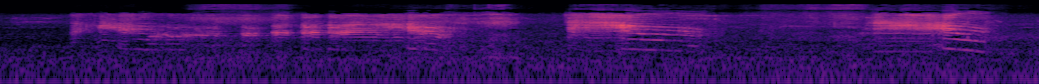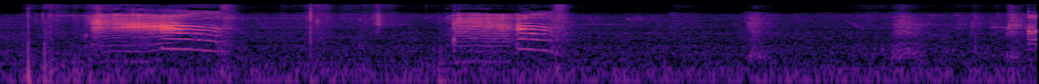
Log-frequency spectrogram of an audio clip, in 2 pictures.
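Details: A mother cat meowing at the door of a house in a village, where she comes for food: bright, harmonic meows that rise then fall, repeated roughly every one and a half seconds, with soft background rustle between calls.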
